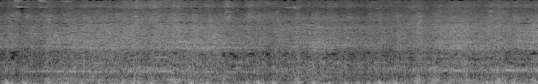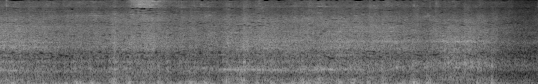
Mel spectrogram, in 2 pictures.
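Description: Eastern Railway electric multiple unit (EMU) local train running past close by, its wheels clattering continuously over the rails, with a faint wavering whine above the clatter.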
